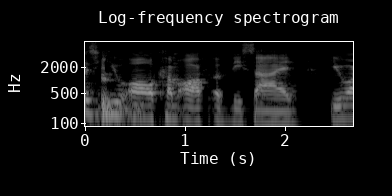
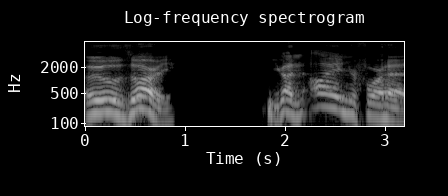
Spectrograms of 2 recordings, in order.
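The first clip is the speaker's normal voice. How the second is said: very loud, booming, belted movie-star voice; 4 semitones higher, 8 dB louder than usual. Voicing a dog that speaks to Zari: Sylvester Stallone voice. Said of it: "you hear in a Sylvester Stallone voice".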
